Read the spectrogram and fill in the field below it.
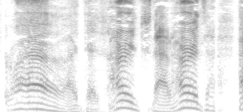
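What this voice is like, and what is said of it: Whiny imitation of another person's voice. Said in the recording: “you whine about it, like me ... whining. It's my Larry David impression.”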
